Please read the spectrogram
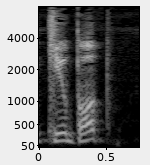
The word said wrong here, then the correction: K-pop: De K-pop, sí.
